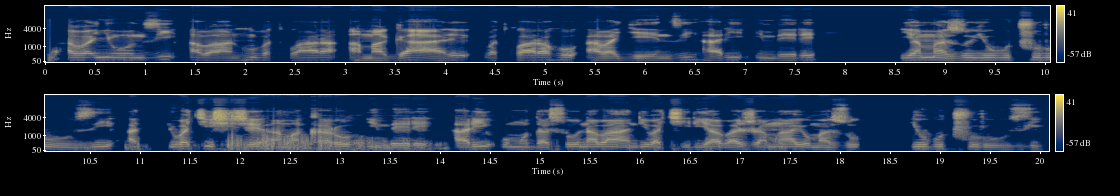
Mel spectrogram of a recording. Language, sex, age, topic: Kinyarwanda, male, 36-49, finance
